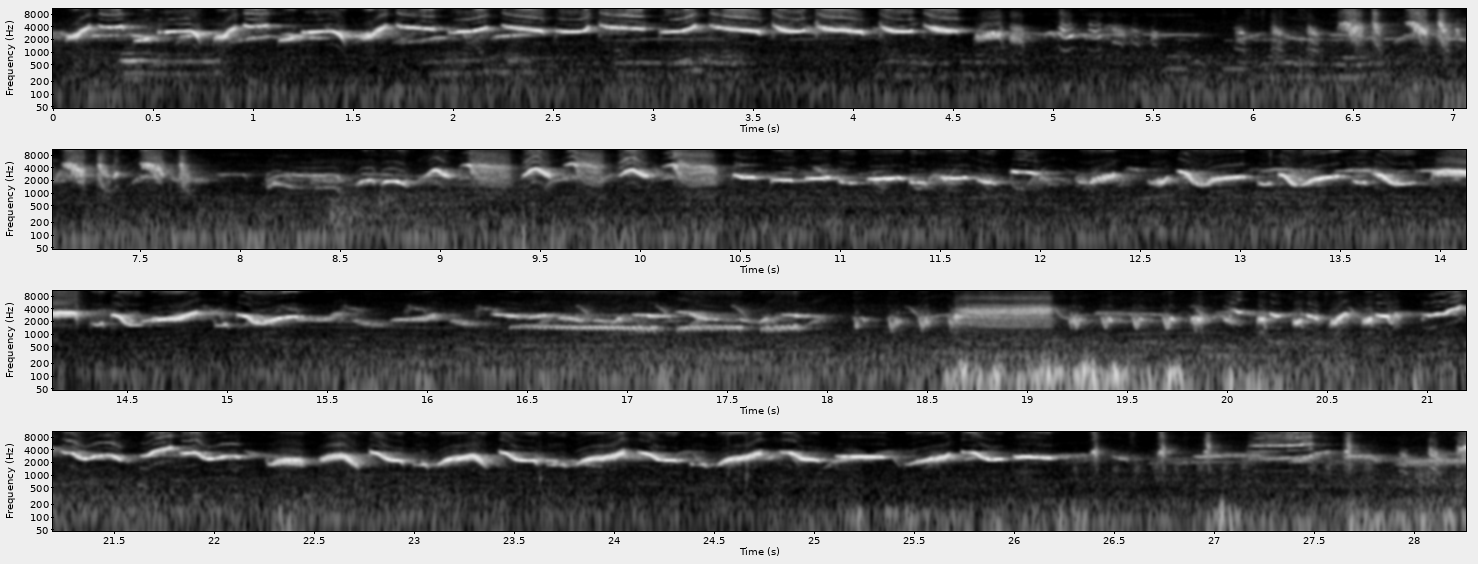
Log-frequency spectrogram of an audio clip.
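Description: Caged Chinese hwamei singing loudly: a rapid, nearly unbroken stream of varied slurred whistles. A run of sharp clicks comes around six seconds in, and a brief noisy burst around nineteen seconds.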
